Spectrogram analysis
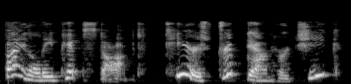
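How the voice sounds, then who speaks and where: A woman's voice: fairly high pitch, wildly swooping pitch, slow pace, husky, dull audio. A woman hosting preschool storytime, reading and teaching in a sing-song way, often putting questions to small children. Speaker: library storytime host.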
